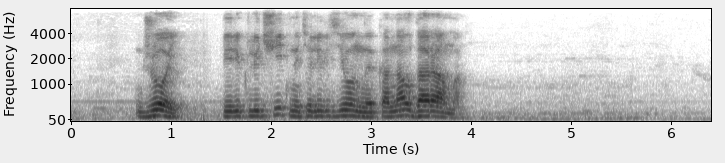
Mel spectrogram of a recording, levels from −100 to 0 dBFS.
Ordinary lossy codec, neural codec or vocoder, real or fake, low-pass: Opus, 32 kbps; none; real; 7.2 kHz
